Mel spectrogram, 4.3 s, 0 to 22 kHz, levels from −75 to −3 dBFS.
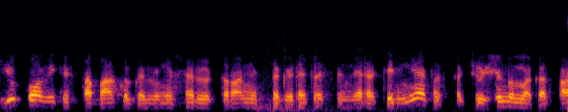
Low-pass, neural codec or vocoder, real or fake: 9.9 kHz; codec, 24 kHz, 3 kbps, HILCodec; fake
